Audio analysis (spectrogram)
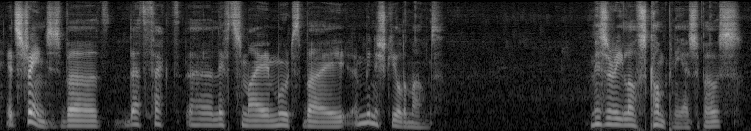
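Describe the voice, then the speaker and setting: A man's voice: medium pitch, slow pace. A man reading a visual novel aloud in first person, with dry delivery and frequent restarts. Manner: dry narration with restarts and sighs.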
